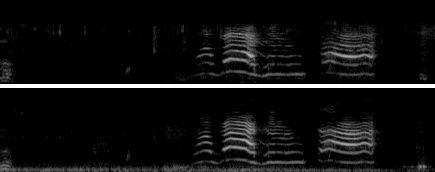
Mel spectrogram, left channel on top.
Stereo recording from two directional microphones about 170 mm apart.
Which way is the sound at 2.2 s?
25° right (ahead or behind).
